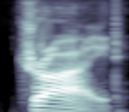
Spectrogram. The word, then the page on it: dried: American English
